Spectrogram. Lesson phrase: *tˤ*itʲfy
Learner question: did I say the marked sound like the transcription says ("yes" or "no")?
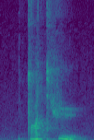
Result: yes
